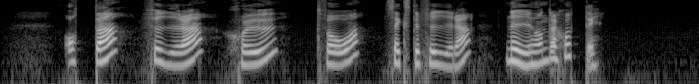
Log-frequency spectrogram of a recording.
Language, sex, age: Swedish, female, 21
